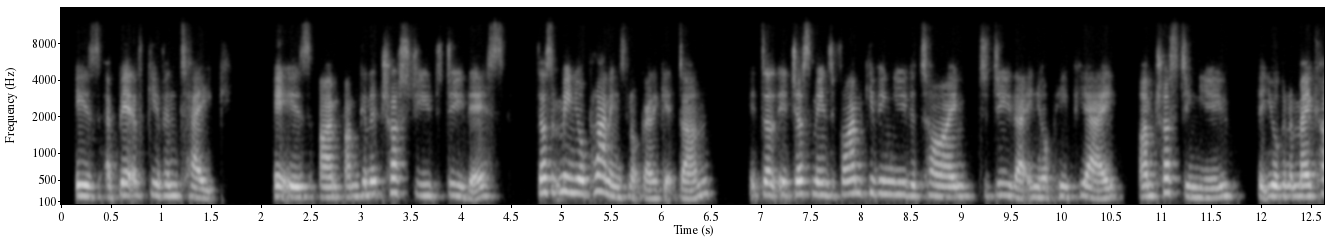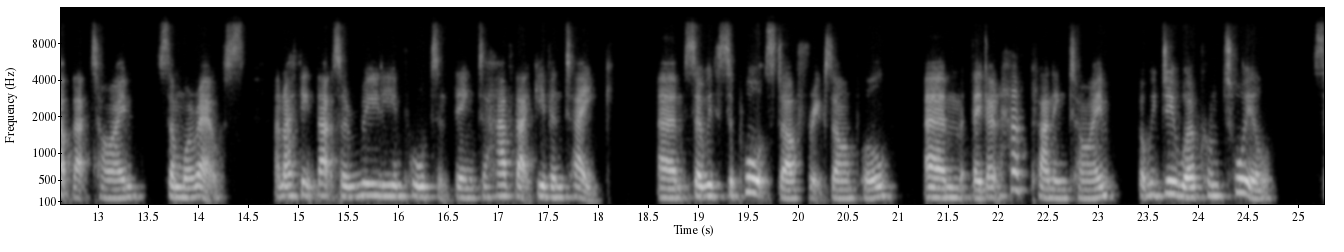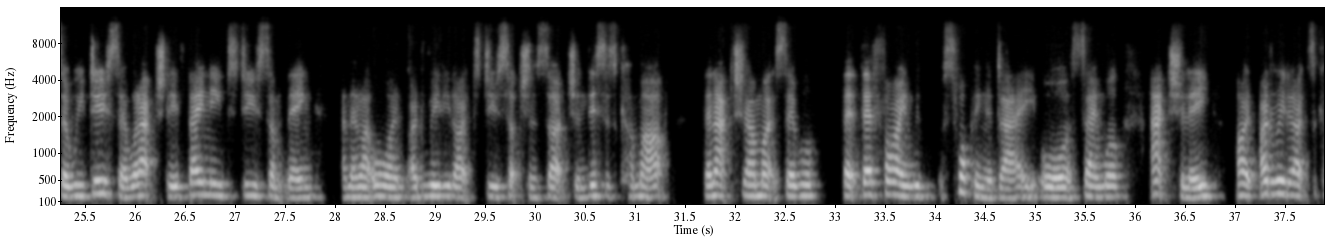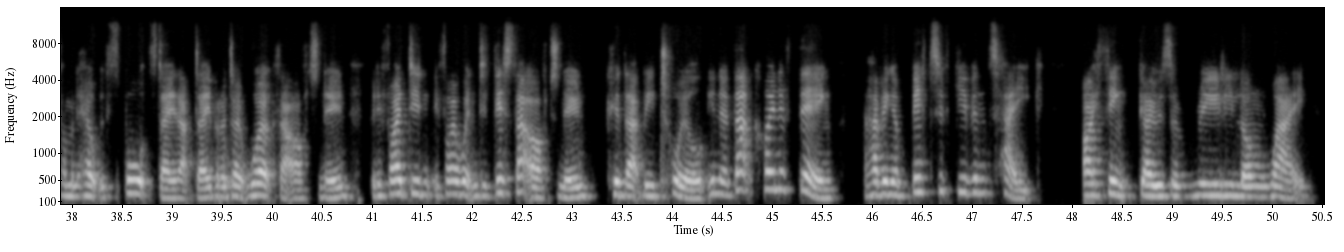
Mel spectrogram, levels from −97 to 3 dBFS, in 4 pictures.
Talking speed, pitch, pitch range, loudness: 225 wpm, 200 Hz, 185-225 Hz, -26 LUFS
